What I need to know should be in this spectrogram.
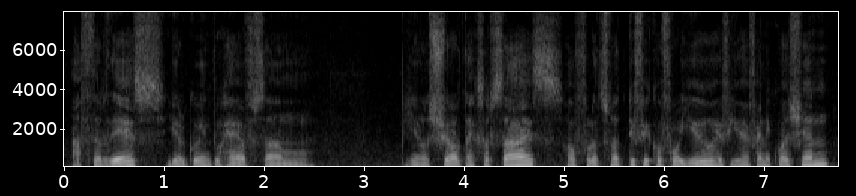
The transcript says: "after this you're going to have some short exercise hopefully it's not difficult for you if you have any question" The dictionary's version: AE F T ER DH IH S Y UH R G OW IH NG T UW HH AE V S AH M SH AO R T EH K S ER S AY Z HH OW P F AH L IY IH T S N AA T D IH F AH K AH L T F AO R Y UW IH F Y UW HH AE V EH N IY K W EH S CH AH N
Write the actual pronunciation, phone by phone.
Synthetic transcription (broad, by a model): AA F T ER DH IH S Y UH R G OW IH NG T UW HH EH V S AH M SH AO R T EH K S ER S AY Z HH OW P F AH L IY IH T S N AA T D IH F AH K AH L T F AO R Y UW IH F Y UW HH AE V EH N IY K W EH S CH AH N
